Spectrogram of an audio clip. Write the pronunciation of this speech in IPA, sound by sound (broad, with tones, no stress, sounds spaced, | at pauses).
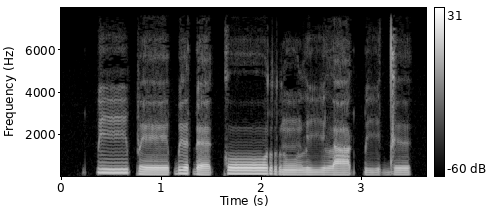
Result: k͡p iː˦ p eː˨ ɓ ɪ˦ ɗ ɛ˨ k oː˦ r ũ˨ l i˨ l a˨ k͡p i˨ d ɪ˦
